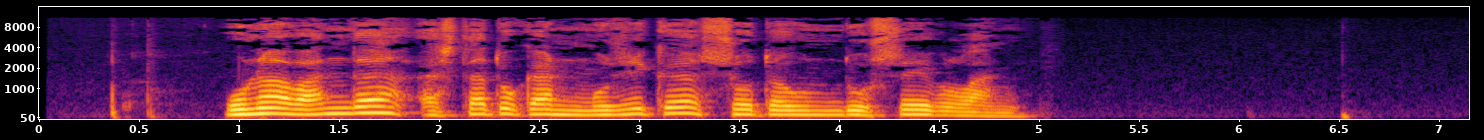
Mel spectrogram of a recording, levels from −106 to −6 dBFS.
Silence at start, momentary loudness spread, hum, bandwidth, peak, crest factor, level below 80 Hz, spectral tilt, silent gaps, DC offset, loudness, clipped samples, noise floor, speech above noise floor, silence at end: 0.55 s; 9 LU; none; 11.5 kHz; 0 dBFS; 18 dB; -52 dBFS; -7 dB/octave; none; under 0.1%; -17 LUFS; under 0.1%; -71 dBFS; 55 dB; 0.6 s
